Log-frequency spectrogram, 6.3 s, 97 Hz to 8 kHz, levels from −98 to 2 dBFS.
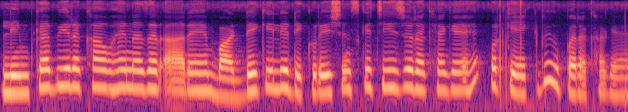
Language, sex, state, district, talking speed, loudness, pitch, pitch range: Hindi, female, Delhi, New Delhi, 250 wpm, -16 LUFS, 240 Hz, 210-255 Hz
